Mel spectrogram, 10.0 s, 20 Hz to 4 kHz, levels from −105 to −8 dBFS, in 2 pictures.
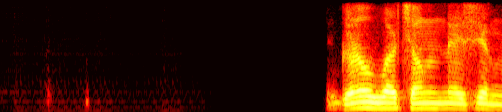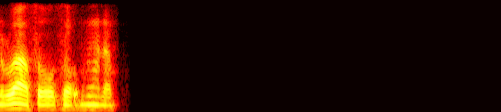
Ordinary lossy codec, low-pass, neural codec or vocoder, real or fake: AAC, 32 kbps; 3.6 kHz; codec, 16 kHz, 0.5 kbps, FunCodec, trained on Chinese and English, 25 frames a second; fake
